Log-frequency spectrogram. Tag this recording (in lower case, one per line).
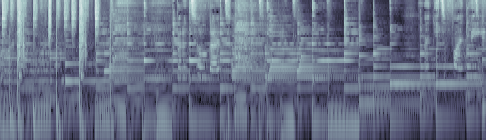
music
